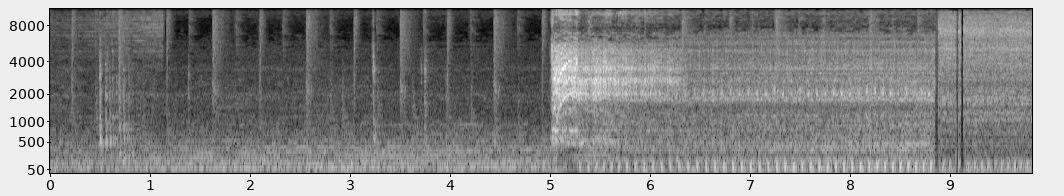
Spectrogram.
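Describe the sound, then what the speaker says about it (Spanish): Clicking and cranking give way to a small scooter engine with a vacuum carburetor catching, then it settles into a steady, rattly idle that continues nearby. "vamos a volver a encender la motocicleta."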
